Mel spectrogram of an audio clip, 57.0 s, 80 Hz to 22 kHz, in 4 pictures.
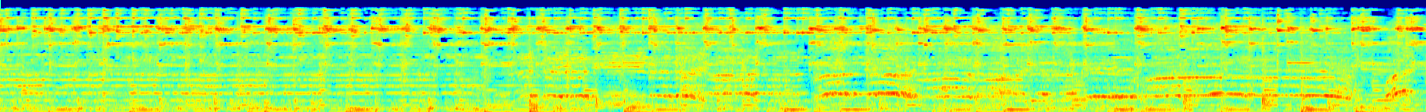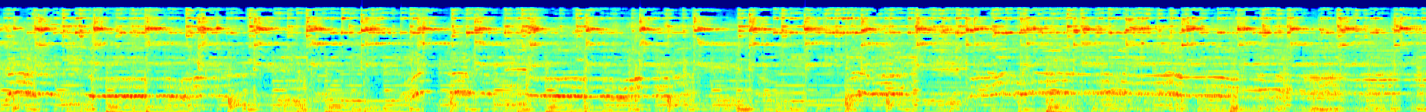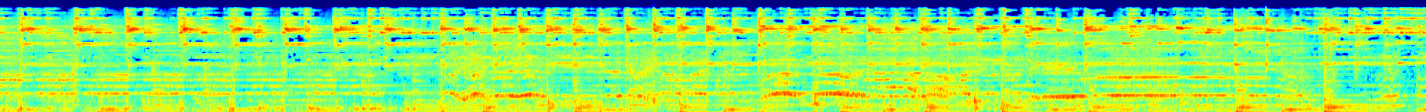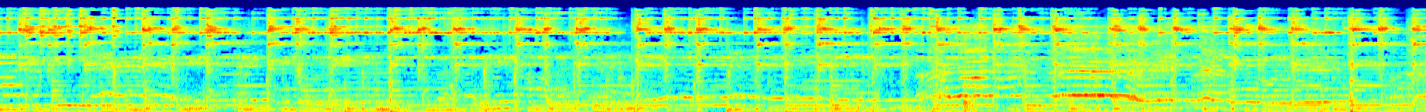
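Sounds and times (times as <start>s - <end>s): harmonium: 0.0s - 57.0s
jingling percussion: 0.0s - 57.0s
men singing together: 0.0s - 57.0s.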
